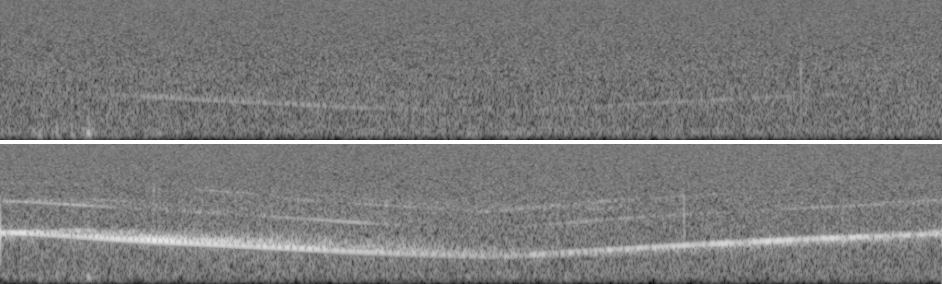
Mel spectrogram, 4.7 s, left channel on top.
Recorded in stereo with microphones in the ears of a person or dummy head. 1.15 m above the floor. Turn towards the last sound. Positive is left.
No sound to turn to.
